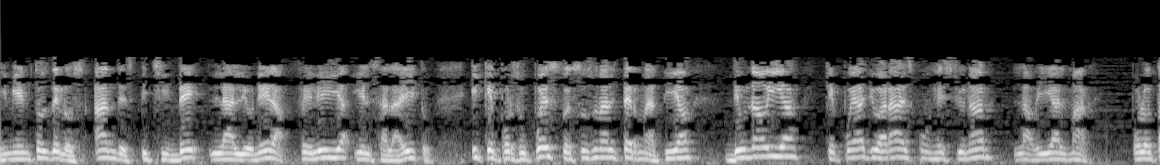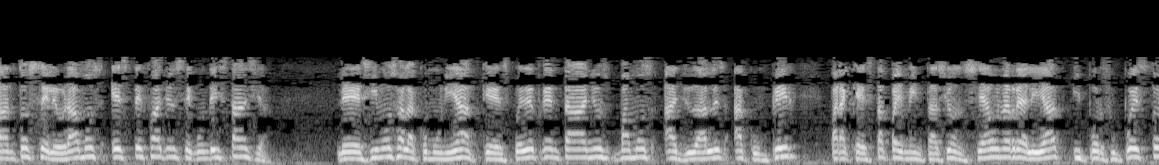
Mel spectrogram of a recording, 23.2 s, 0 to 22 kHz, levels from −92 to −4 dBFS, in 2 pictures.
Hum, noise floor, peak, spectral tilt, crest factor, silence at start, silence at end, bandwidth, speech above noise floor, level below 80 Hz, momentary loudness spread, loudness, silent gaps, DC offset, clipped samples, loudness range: none; -46 dBFS; -2 dBFS; -11.5 dB/octave; 16 dB; 0 s; 0 s; 5.4 kHz; 28 dB; -44 dBFS; 7 LU; -18 LUFS; none; under 0.1%; under 0.1%; 2 LU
